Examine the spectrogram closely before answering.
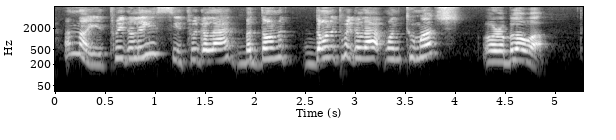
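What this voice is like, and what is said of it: Deliberately bad put-on Italian accent. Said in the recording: “he was Italian, and I'm going to do a very bad Italian accent.”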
